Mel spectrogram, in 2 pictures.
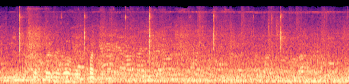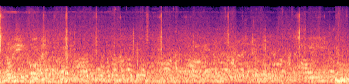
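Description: Footsteps tap steadily on a paved pavement.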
